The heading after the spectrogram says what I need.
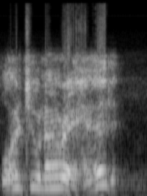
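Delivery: put-on very high drunken voice. Retelling a call from a buddy: imitating a drunk friend. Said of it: "He's all drunk, and he goes".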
